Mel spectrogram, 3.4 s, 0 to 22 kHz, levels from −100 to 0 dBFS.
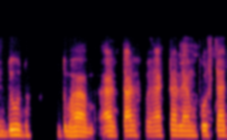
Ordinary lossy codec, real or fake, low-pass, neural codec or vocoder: Opus, 24 kbps; real; 7.2 kHz; none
